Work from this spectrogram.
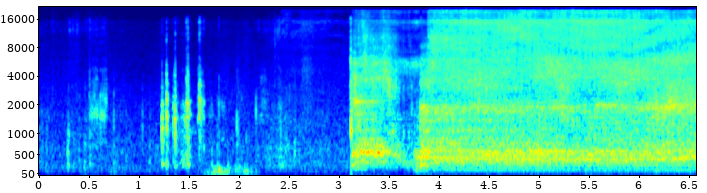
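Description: Low pH car wash being sprayed onto the back of a ceramic-coated car, a steady loud hissing spray that starts abruptly after a few soft knocks and handling noises and continues without a break.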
